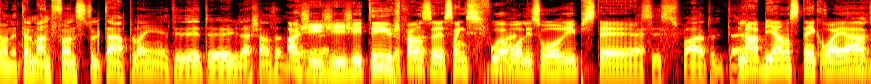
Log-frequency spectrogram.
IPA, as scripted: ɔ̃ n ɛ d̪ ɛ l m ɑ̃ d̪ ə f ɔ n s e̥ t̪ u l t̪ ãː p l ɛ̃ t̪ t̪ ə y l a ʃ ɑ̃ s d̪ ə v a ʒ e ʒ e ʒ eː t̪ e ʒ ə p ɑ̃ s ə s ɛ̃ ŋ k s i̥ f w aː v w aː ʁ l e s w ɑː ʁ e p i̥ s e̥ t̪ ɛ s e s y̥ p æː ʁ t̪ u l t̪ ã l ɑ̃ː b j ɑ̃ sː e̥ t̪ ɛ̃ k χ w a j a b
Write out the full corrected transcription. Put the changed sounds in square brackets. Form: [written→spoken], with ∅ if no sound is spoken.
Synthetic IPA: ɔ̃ n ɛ [d̪→t̪] ɛ l m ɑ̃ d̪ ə f ɔ n s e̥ t̪ u l t̪ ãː p l ɛ̃ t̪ t̪ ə y l a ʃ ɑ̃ s d̪ ə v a ʒ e ʒ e ʒ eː t̪ e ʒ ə p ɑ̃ s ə s ɛ̃ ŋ k s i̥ f w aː v w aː ʁ l e s w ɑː ʁ e p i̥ s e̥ t̪ ɛ s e s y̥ p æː ʁ t̪ u l t̪ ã l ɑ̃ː b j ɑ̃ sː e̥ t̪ ɛ̃ k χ w a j a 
